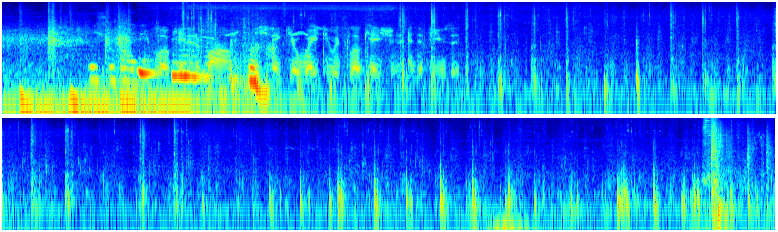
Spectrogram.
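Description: Footsteps tap steadily on a hard floor indoors.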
